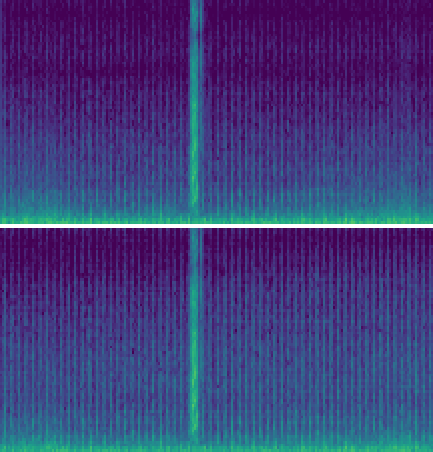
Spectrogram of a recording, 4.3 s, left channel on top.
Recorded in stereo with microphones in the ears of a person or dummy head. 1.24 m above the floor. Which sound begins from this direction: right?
A helicopter, at 0.0 s.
